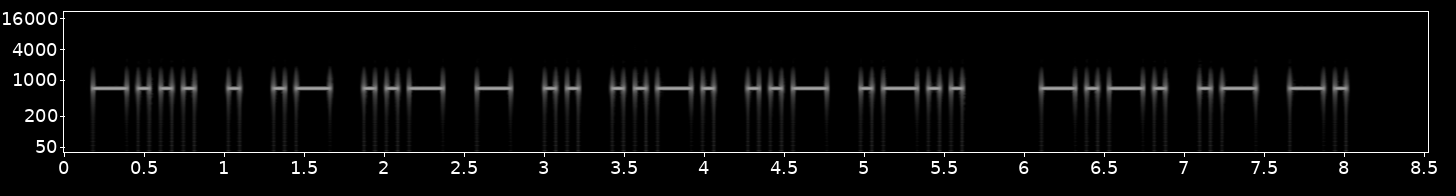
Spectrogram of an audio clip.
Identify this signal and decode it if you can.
Morse code, heard as a keyed tone, about 17 wpm, 700 Hz. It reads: BEAUTIFUL CAN
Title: Sentences from Top 1500 Words 17wpm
